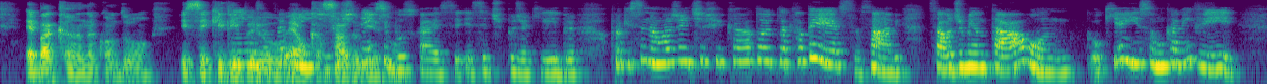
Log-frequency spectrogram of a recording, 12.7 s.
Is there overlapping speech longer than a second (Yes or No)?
Yes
